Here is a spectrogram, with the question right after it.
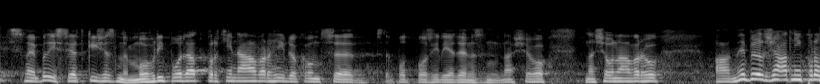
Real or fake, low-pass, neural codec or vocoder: fake; 5.4 kHz; codec, 16 kHz, 4 kbps, X-Codec, HuBERT features, trained on LibriSpeech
